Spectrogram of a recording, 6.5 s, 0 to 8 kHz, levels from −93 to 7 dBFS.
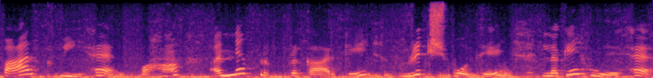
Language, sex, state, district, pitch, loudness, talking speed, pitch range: Hindi, female, Chandigarh, Chandigarh, 295 Hz, -15 LUFS, 110 wpm, 260-410 Hz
